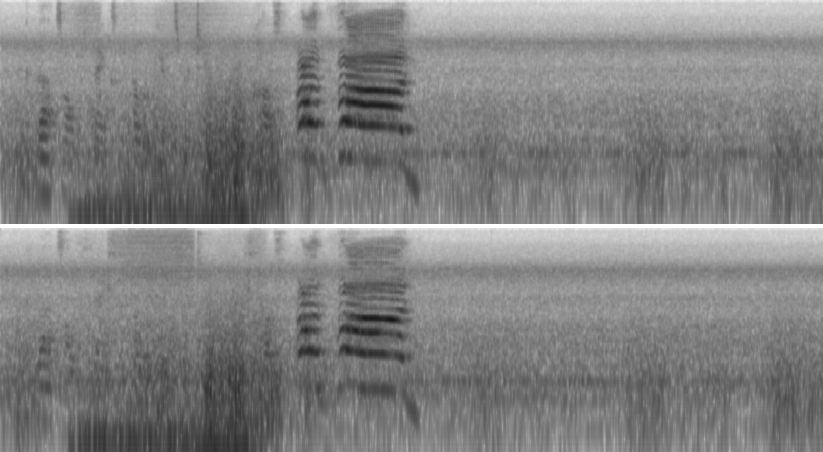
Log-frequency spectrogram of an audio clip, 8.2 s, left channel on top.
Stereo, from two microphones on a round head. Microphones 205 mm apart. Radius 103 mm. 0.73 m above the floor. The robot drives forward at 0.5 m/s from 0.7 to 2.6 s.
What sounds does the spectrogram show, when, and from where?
0.2 s a woman speaking: 65° left (ahead or behind), 2 m
3.0 s a shout: 30° left (ahead or behind), 1.3 m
